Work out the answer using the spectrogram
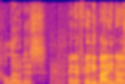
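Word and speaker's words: Helotes: i could be wrong i don't think it's hellots no yeah it's hellotus that's what i think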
